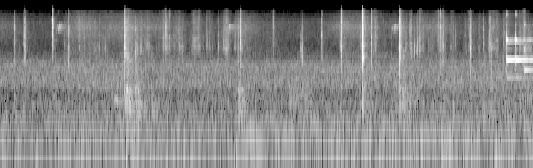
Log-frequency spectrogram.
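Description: Faint scattered clicks and ticks over a low steady hum. Near the end a mobile phone ringtone starts.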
